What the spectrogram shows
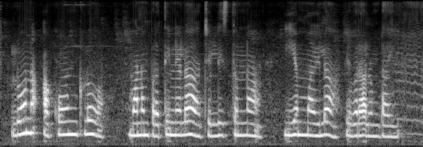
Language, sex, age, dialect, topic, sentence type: Telugu, female, 56-60, Central/Coastal, banking, statement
